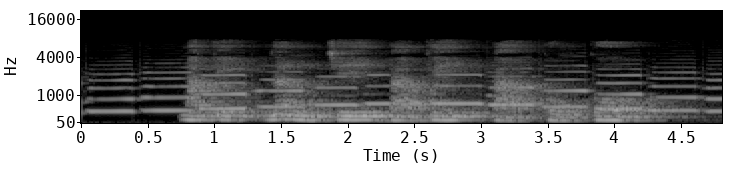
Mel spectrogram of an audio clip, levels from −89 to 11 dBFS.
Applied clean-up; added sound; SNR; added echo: none; Wind instrument, woodwind instrument; 4 dB; reverberation time 1.1 s.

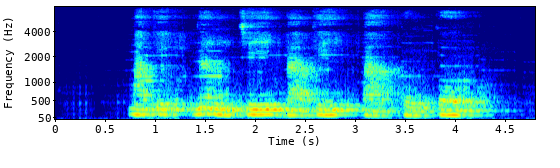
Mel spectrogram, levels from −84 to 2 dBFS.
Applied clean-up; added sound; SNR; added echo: neural separator model SepFormer DNS4.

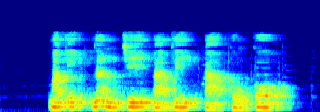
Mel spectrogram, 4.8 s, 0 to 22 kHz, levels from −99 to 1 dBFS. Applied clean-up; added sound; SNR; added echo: neural mask model DeepFilterNet 3.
